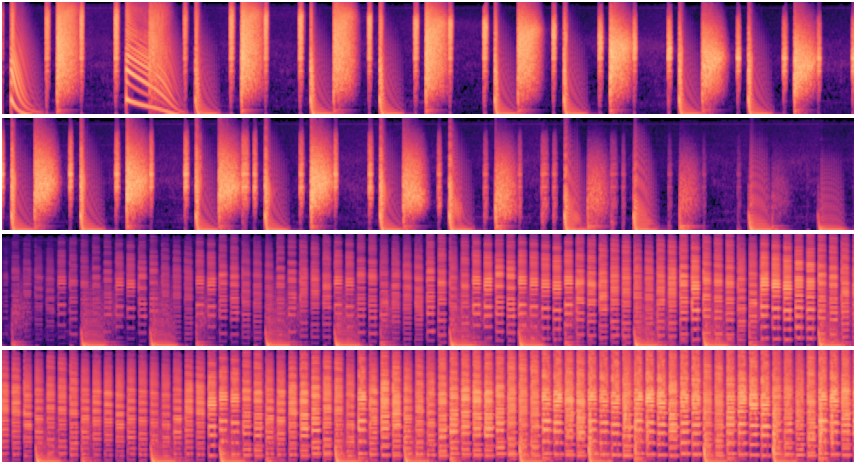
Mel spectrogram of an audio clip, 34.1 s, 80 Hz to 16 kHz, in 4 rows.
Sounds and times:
Electronic dance music: 0:00.0 - 0:06.4, 0:08.8 - 0:15.6, 0:17.0 - 0:34.0.

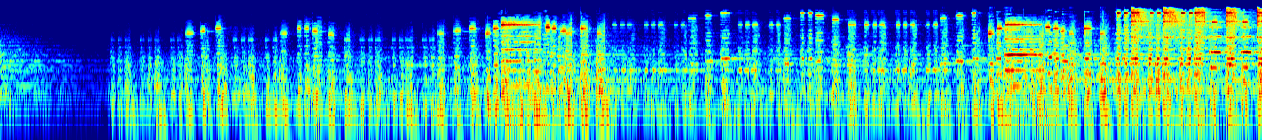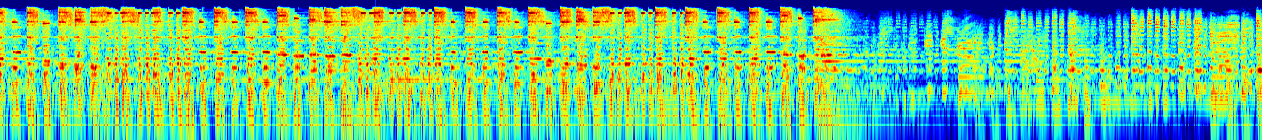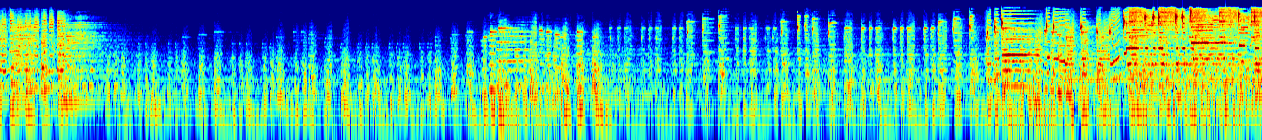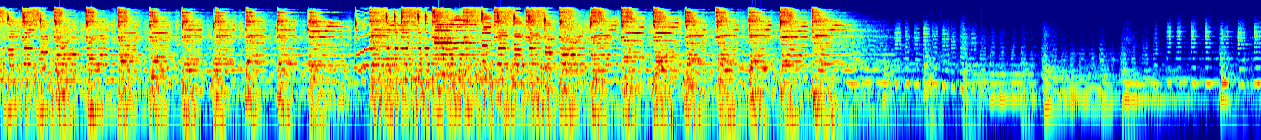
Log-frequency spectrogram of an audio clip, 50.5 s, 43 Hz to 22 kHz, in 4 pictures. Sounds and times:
Music: 0:00.0 - 0:50.4.

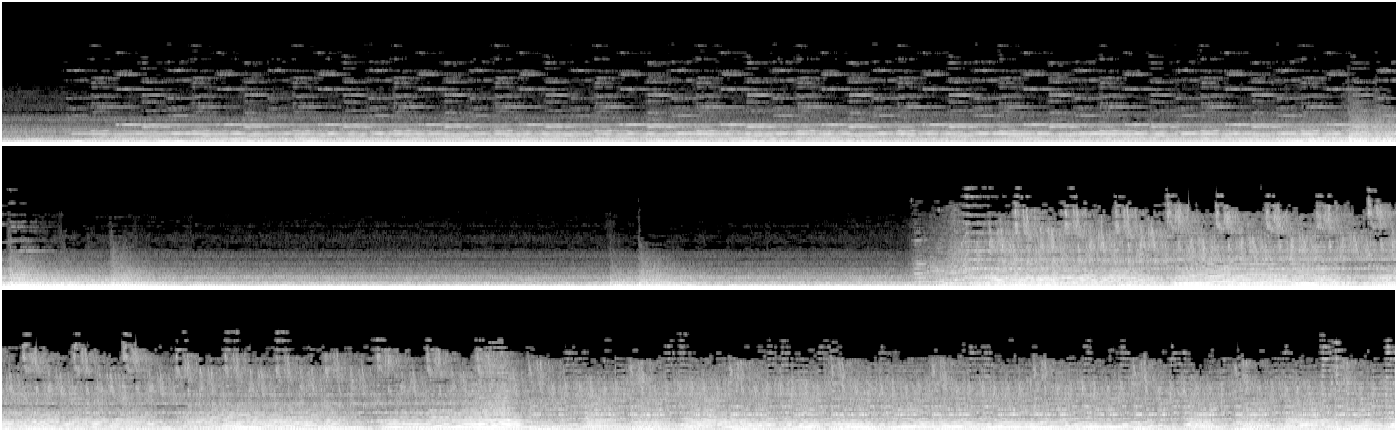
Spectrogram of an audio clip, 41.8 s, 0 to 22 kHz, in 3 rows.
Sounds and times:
Music: 0:00.0 - 0:41.8.

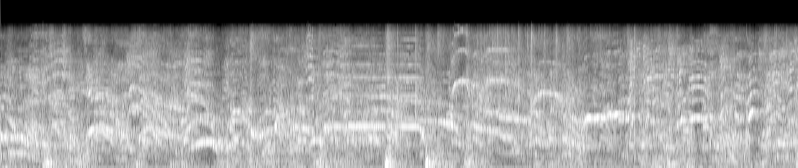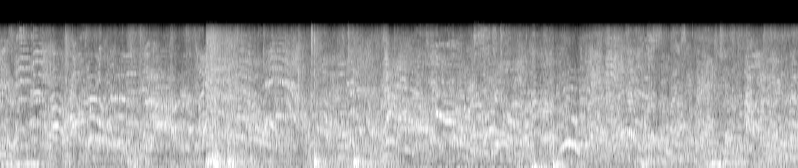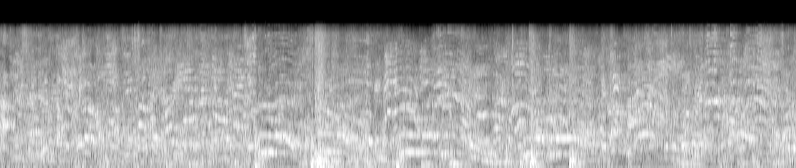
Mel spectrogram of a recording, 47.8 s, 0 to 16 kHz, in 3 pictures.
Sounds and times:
Speech: 0:00.0 - 0:08.5, 0:09.1 - 0:47.8.

